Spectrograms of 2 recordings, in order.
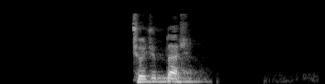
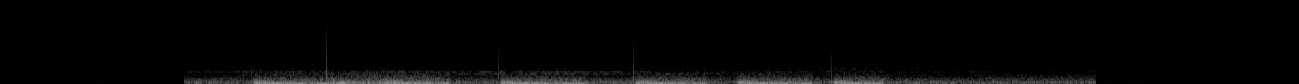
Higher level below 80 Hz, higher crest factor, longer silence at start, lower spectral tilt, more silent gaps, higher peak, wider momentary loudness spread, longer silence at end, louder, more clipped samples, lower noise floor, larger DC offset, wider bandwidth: second, -54 dBFS vs -44 dBFS; first, 20 dB vs 14 dB; second, 1.3 s vs 1.85 s; second, -6 dB/octave vs -10.5 dB/octave; neither; first, -2 dBFS vs -28 dBFS; about the same, 14 LU vs 13 LU; second, 1.25 s vs 2.05 s; first, -17 LUFS vs -45 LUFS; neither; second, -60 dBFS vs -76 dBFS; neither; first, 11.5 kHz vs 5.8 kHz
